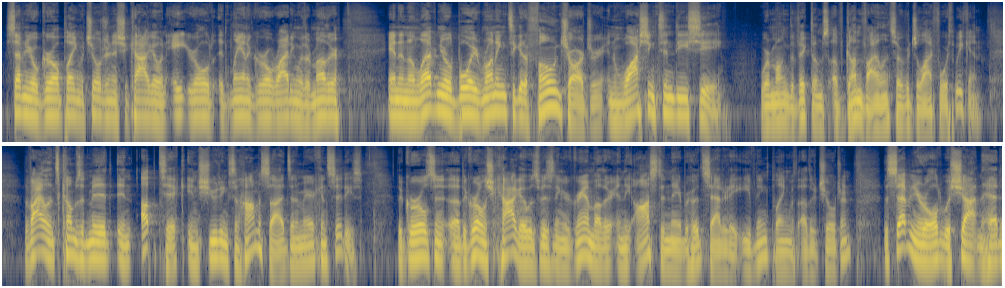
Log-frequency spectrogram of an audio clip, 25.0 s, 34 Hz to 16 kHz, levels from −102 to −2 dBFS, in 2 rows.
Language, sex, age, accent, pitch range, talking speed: English, male, 40-59, American, 95-125 Hz, 195 wpm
